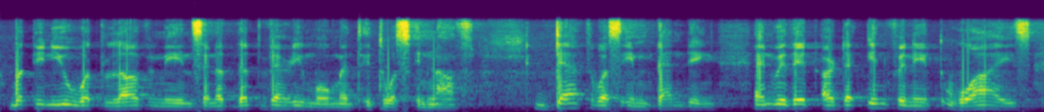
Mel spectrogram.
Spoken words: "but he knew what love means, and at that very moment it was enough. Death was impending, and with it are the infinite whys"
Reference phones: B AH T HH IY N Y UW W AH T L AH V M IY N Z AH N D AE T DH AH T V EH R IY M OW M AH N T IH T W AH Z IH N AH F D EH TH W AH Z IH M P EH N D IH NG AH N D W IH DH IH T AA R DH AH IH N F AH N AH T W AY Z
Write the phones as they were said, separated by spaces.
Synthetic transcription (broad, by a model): B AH T HH IY N Y UW W AH T L AH V M IY N S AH N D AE T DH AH T V EH R IY M OW M AH N T IH T W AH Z IH N AH F D EH TH W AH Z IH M P EH N D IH NG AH N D W IH DH IH T AA R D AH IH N F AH N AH T W AY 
